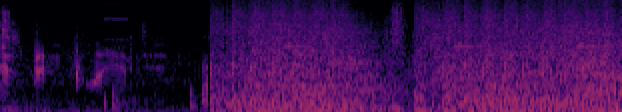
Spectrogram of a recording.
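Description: A rifle fires a burst of shots.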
